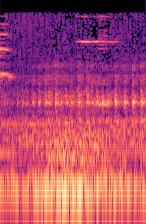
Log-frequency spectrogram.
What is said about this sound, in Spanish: La farola que hay tras él parpadea. Se levanta un fuerte viento. Los columpios de un parque infantil que hay tras él se mueven solos.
